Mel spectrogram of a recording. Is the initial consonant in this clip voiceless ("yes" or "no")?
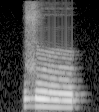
no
